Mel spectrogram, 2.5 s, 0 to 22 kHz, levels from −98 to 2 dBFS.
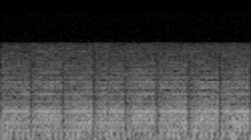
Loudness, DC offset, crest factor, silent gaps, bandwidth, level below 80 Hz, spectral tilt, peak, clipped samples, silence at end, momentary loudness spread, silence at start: -37 LUFS; under 0.1%; 14 dB; none; 15.5 kHz; -48 dBFS; -6 dB/octave; -22 dBFS; under 0.1%; 0 s; 2 LU; 0 s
